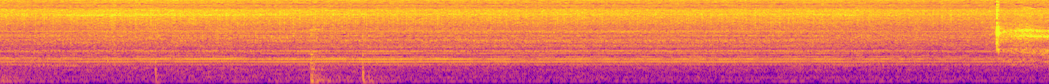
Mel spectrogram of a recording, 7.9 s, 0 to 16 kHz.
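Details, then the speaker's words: 15-inch 2011 MacBook Pro with microphone held close: steady thin whirring whine with several fixed tones from a failing cooling fan; fixed by replacing the fan. "Hello guys, today I'm going to show you how to solve the problem with MacBook Pro weird noise problem."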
